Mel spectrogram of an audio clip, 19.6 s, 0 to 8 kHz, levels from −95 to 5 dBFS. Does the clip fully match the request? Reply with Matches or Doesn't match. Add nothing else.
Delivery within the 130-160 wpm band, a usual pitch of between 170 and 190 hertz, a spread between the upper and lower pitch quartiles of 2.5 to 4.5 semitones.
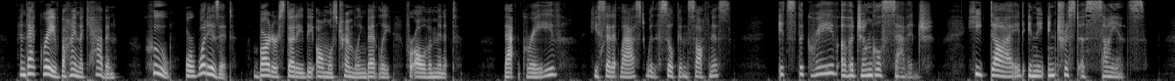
Doesn't match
